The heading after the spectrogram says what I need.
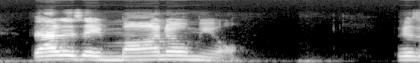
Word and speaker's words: monomial: kind is called a monomial mono mile meal m-i-a-l let's pronounce meal like the like anything you eat but it's not spelled that way mono like mono e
